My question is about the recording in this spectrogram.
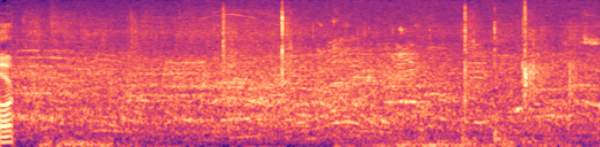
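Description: A basketball being dribbled on a hardwood court, a few sharp scattered knocks, over the steady murmur of an arena crowd.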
